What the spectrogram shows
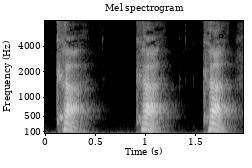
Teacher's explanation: you're making the K consonant sound, followed simply by a schwa sound. Or if you want to think of a schwa sound more easily, you're basically making noise. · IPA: /kə/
